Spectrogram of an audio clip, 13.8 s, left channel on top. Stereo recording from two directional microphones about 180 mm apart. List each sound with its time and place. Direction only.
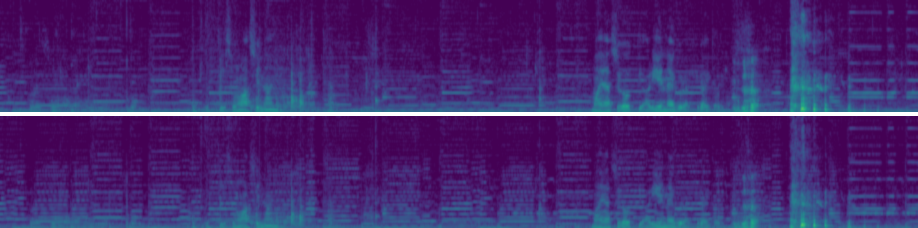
3.5 s speech: 10° left (ahead or behind)
8.9 s speech: 10° left (ahead or behind)
11.8 s music: 10° left (ahead or behind)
